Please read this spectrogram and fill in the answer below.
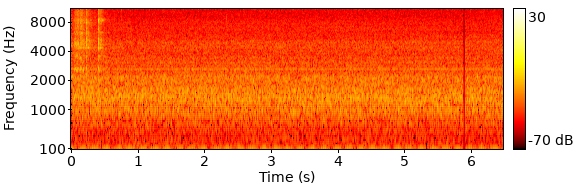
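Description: Faint steady low hum with a light hiss, the background noise of the recording setup, pulsing slightly; a couple of faint clicks just after the start.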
